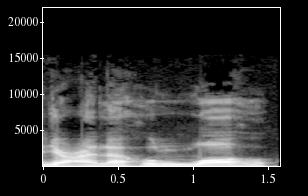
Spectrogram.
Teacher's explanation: اللہ کا لام پیش کی وجہ سے پر پڑا جائے گا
